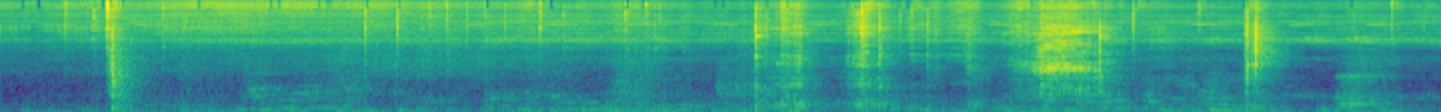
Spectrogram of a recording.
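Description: A frying pan is set down on a gas stove while egg rolls are prepared, giving a few sharp metallic clanks and clatters over a low, steady background hum.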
